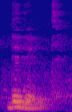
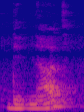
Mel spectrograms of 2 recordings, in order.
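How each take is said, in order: First: It is said as one contracted word. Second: It is said as two separate full words. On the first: "we pronounce it as didn't" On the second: "the auxiliary of do not and does not ... is did not"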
